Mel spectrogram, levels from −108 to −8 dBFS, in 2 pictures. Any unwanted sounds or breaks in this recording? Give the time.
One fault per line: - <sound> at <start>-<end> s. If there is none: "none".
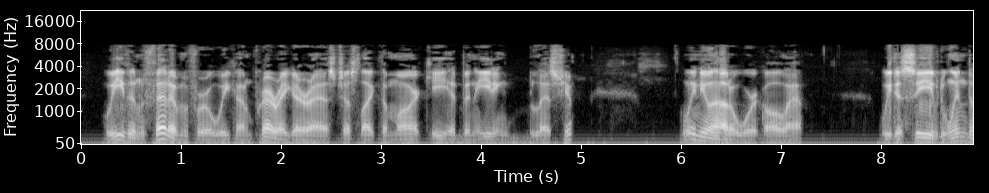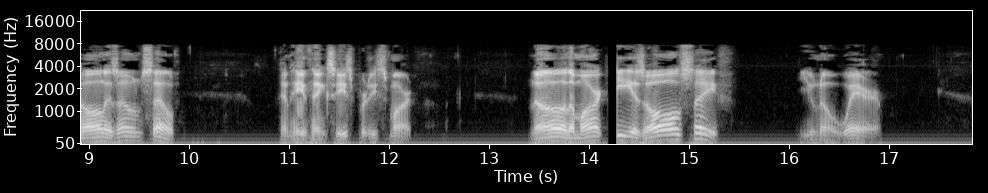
- dropout at 14.2-14.3 s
